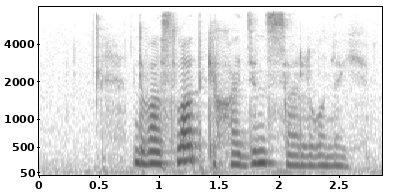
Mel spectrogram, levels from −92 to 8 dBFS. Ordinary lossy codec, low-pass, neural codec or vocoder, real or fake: none; 7.2 kHz; none; real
